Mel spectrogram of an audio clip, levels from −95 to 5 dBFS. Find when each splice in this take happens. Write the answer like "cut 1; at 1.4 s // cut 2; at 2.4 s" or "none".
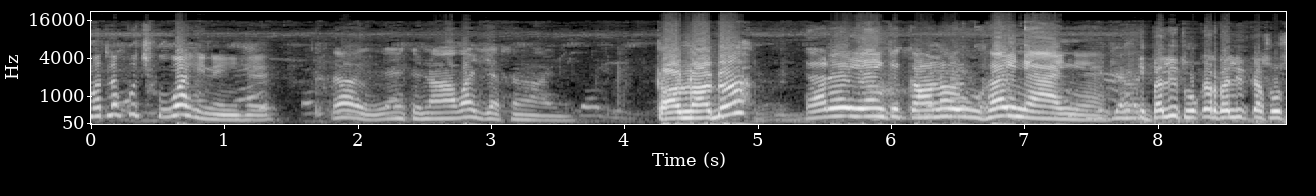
cut 1; at 7.9 s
